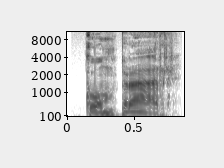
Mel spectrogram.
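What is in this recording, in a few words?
"comprar", Spanish, male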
